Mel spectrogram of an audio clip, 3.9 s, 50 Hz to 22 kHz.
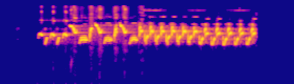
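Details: European goldfinch, clean song from a 2020 recording CD: a high, liquid twitter of varied slurred notes that settles into a fast, evenly repeated trill for about three seconds, with no other sounds.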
